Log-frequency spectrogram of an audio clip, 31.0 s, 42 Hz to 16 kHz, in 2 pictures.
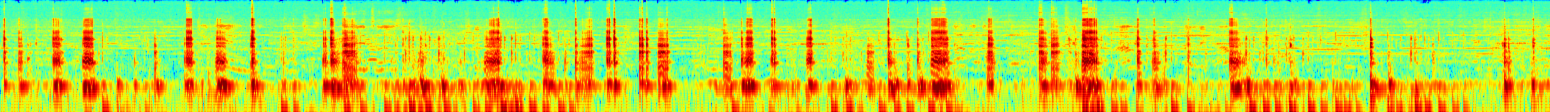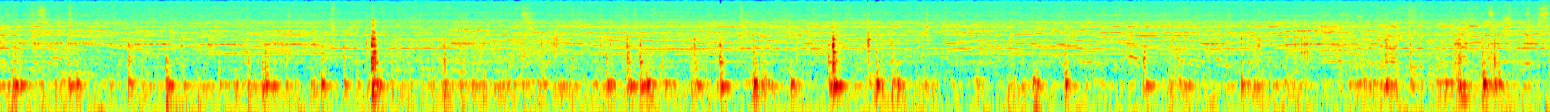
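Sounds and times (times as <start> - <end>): faint band music: 0.0 - 31.0
murmur of voices: 0.0 - 31.0
wooden poles knocking and creaking: 0.0 - 31.0.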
